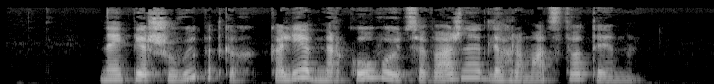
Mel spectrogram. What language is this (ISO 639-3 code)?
bel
